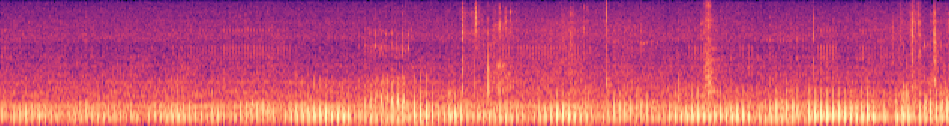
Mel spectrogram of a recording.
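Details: Sibling Norwegian Forest Cats purring while they groom one another. A continuous low purr rises and falls in slow breaths, about once a second, with occasional soft clicks and brushing sounds.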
